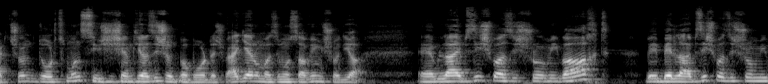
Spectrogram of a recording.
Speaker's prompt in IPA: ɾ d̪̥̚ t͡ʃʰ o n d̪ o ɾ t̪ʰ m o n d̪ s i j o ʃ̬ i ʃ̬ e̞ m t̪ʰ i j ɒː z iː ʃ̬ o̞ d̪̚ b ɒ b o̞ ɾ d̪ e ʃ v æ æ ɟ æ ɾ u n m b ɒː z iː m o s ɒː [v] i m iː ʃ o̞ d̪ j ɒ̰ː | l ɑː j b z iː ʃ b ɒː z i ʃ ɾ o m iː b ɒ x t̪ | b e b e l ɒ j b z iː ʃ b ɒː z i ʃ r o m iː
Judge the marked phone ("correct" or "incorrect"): correct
